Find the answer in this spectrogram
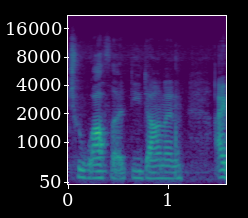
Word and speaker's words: Tuatha: so instead, I went with Danon for Tutha Di Danon. Tuatha, actually it's pronounced Tuatha Di Danon.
